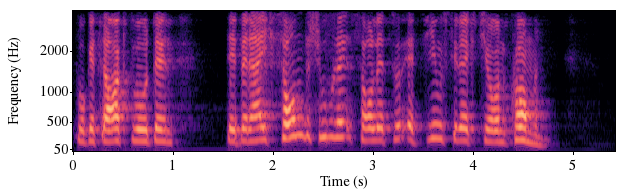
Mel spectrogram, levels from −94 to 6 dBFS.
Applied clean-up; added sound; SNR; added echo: neural mask model DeepFilterNet 3.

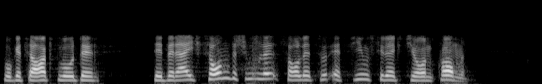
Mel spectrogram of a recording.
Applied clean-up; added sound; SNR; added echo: neural separator model SepFormer WHAMR!.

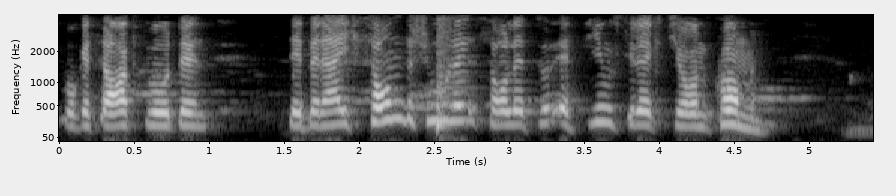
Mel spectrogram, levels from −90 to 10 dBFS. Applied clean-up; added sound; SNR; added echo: classical method WPE with log-MMSE.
